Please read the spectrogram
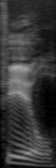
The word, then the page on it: feel: British English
